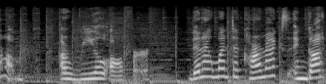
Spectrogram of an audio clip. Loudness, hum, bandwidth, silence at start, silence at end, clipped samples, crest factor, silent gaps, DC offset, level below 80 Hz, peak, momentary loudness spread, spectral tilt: -17 LUFS; none; 16 kHz; 0 s; 0 s; under 0.1%; 16 dB; none; under 0.1%; -38 dBFS; 0 dBFS; 13 LU; -3.5 dB/octave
